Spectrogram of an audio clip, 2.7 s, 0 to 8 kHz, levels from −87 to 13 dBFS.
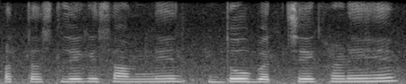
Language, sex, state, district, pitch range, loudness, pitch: Hindi, female, Uttar Pradesh, Lucknow, 250-265 Hz, -15 LUFS, 255 Hz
